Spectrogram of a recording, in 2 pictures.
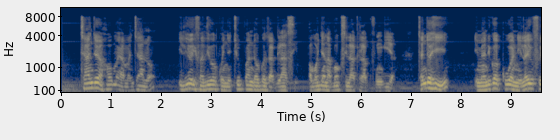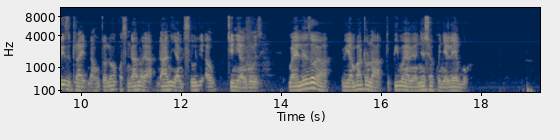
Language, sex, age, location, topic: Swahili, male, 25-35, Kisii, health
